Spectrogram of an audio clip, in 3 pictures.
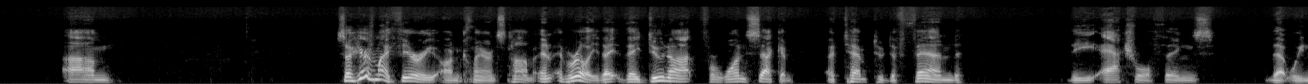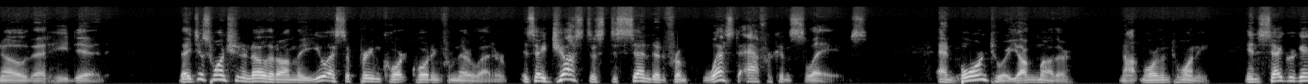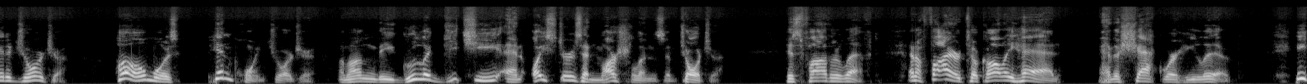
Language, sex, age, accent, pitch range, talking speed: English, male, 50-69, American, 115-170 Hz, 145 wpm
